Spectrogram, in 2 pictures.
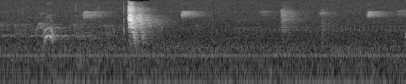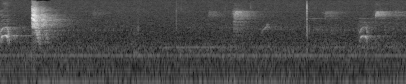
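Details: Backyard American robin alarm calls, with an unseen northern mockingbird also alarm calling: short, explosive chip notes at irregular intervals, two standing out strongly, against constant low background rumble.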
